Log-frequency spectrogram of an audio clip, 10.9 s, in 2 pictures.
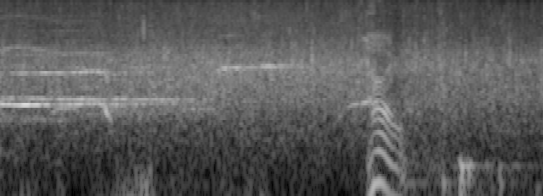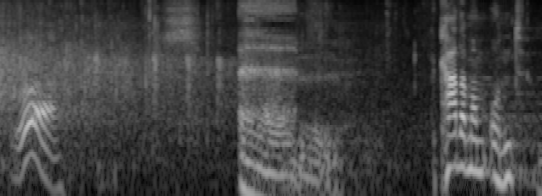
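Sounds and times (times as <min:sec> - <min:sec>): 
audience applause at a congress: 0:00.0 - 0:08.0
speech: 0:03.7 - 0:04.8, 0:05.6 - 0:06.2, 0:07.8 - 0:08.9, 0:09.9 - 0:10.8.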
